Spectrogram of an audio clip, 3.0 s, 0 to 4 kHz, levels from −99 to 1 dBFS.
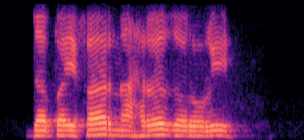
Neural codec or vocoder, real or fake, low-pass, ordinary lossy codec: none; real; 3.6 kHz; Opus, 24 kbps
